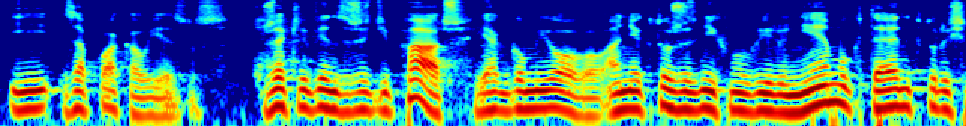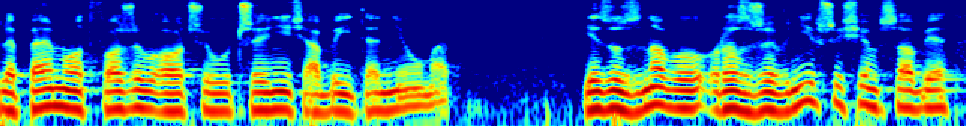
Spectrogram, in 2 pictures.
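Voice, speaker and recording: Guy preaching, reads the bible then explains it, mellow low tone, kinda gravelly. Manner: reads scripture aloud, then explains it with hesitant fillers. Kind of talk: sermon with Bible reading.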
